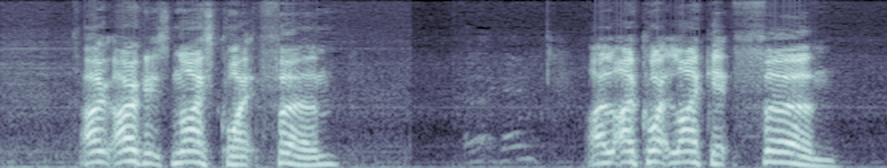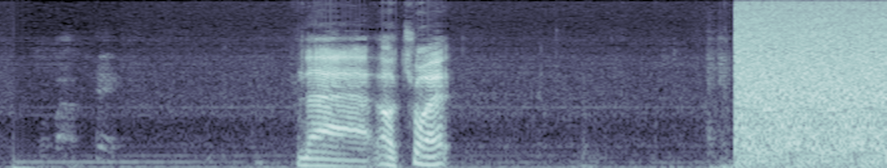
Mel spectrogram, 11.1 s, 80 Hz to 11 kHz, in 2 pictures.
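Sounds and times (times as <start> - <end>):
television static hiss: 0.0 - 6.4, 7.3 - 11.0.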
